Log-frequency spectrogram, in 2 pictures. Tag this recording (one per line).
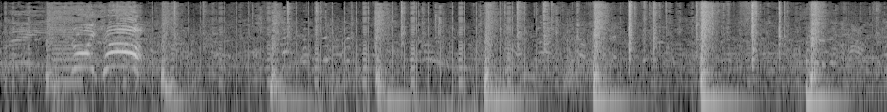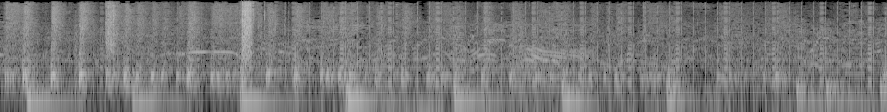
bangs
lewes
march
noisy
people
